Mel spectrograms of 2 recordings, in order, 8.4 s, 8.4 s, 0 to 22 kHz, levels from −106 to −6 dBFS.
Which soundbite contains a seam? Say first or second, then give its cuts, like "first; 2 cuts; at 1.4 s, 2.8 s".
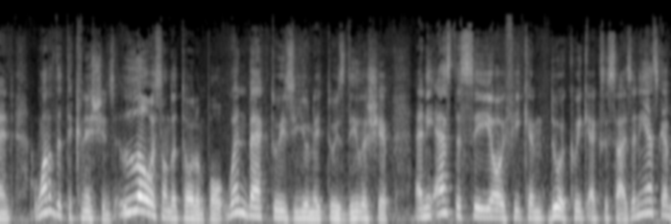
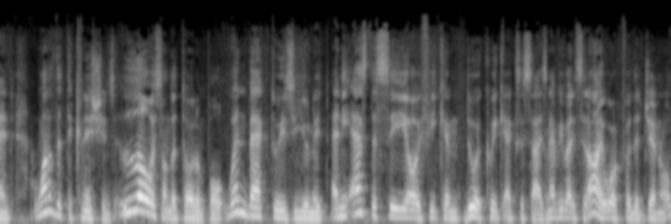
second; 2 cuts; at 4.1 s, 6.8 s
